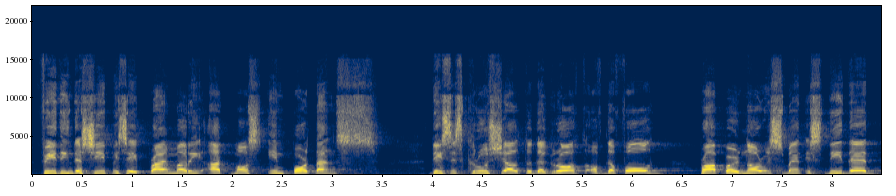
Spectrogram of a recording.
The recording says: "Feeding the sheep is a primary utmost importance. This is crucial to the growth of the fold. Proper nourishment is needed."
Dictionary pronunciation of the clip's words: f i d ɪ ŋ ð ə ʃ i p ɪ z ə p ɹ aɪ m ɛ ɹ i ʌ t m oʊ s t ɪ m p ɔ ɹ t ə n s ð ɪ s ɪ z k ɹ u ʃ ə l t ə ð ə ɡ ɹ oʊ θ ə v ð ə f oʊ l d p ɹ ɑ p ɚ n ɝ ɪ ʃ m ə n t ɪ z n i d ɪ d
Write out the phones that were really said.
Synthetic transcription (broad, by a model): f i d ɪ ŋ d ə ʃ i p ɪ s ə p ɹ aɪ m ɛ ɹ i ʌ t m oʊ s t ɪ m p ɔ ɹ t ə n s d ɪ s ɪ s k ɹ u ʃ ə l t ə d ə ɡ ɹ oʊ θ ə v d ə f oʊ l d p ɹ ɑ p ɚ n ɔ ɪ s m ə n t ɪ s n i d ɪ d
